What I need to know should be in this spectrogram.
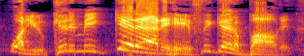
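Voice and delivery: loud New York brush-off; New York accent. Retold or imitated. Host showing how to talk in New York, loud New York accent. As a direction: shout "Get out of here" like a New Yorker. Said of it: "do the three things".

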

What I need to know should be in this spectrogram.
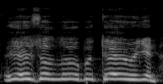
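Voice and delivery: slow, high singsong mimicry; stretched, mocking echo; mocked accuser. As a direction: parrot it back in a drawn-out silly voice. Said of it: "What do you mean?".

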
